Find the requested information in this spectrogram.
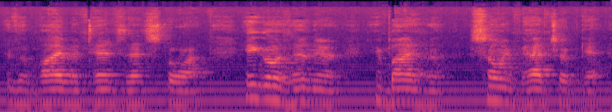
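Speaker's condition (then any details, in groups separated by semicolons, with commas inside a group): ALS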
